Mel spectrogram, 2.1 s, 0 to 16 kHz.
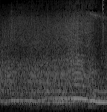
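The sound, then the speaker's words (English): Engine of a dark grey, graphite-coloured Porsche race car on a circuit: a loud, steady droning roar that holds a constant tone, with its pitch easing down slightly near the end. “Ninth position for the 666. That's the sort of dark grey graphite coloured Porsche, if you get to see that.”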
